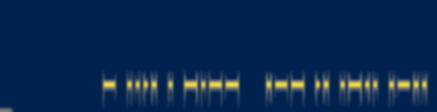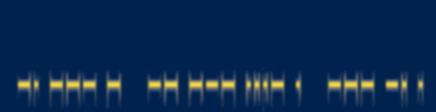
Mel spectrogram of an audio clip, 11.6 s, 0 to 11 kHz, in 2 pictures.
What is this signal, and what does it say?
Morse code, heard as a keyed tone, about 22 wpm, 700 Hz. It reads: THEY WILL NOT MOVE ONE
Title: Sentences from Top 1000 Words - Review Part 3 - 22wpm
